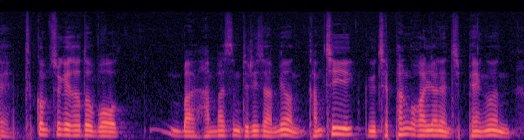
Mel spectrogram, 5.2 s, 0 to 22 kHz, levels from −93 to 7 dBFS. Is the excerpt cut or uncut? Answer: cut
